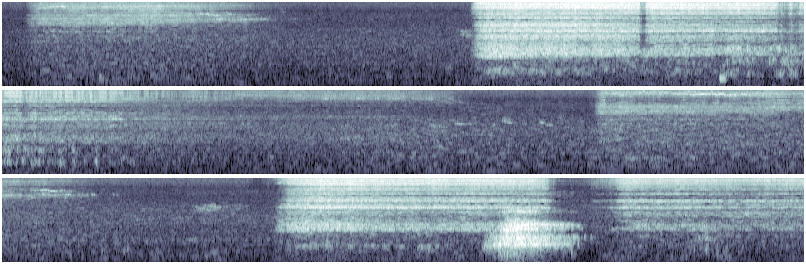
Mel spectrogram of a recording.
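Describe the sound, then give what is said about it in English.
Slow, deep breathing during a guided relaxation exercise: a few long, airy inhales and exhales that swell into soft hissing and then fade, separated by quiet pauses. “And really slow your breath down.”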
